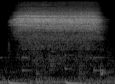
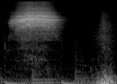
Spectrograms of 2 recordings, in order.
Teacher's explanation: The first way is with the tongue tip up behind the teeth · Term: the S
